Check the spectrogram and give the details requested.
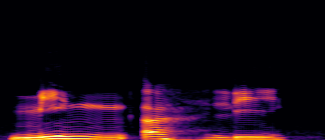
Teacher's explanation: Kena baca dengan jelas, nyata dan terang, tanpa dengung. Tidak dengung. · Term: izhar halki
